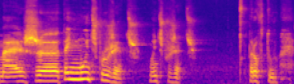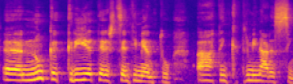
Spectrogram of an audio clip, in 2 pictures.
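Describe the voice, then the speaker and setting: A woman with a medium pitch speaks in an animated tone at a fairly slow pace, with ordinary pitch variation. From Portugal, Trás-os-Montes. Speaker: hairdresser. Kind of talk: interview.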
